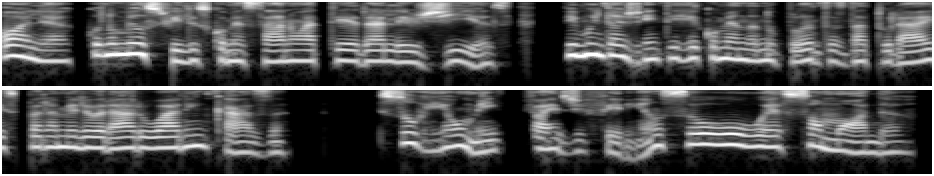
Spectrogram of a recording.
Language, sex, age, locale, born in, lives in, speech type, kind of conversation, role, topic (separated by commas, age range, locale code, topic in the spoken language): Portuguese, female, 45-49, pt-BR, Brazil, Portugal, read, expert-assistant, asker, É verdade que plantas naturais melhoram significativamente a qualidade do ar dentro de casa, ou isso é um mito popular?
